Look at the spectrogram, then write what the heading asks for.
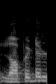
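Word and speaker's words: L'Hôpital: and what does लॉपिटल rule से, लॉपिटल rule कहता है, यहाँ पर एच साइलेंट है स्टूडेंट्स, तो लॉपिटल रूल क्या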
